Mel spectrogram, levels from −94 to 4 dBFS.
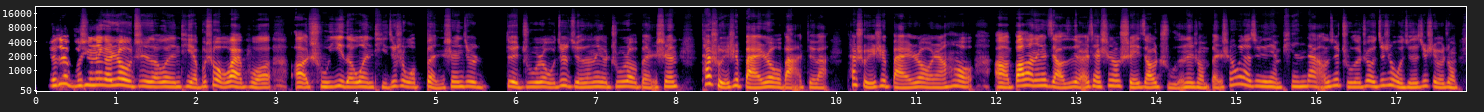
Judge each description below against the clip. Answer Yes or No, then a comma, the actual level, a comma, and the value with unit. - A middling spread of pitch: Yes, average, 3.2 semitones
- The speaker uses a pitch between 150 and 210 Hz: No, high, 220 Hz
